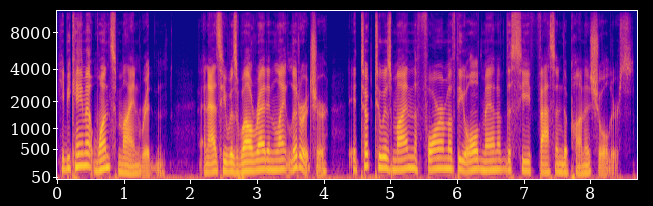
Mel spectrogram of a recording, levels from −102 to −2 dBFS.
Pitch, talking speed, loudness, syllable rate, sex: 145 Hz, 230 wpm, -19 LUFS, 5.6 syllables/s, male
